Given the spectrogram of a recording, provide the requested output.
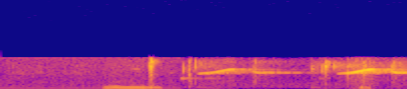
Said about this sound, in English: Who that whistle? Oh no, whistle.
